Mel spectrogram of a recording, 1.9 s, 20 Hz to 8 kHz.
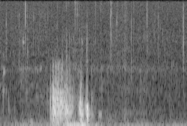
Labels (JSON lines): {"label": "biophony, low growl", "recorder": "SoundTrap 300"}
